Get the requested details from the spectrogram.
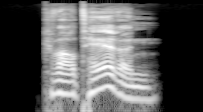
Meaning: inflection of quartär: 1. strong genitive masculine/neuter singular 2. weak/mixed genitive/dative all-gender singular 3. strong/weak/mixed accusative masculine singular 4. strong dative plural
- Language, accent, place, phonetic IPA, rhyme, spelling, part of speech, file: German, Germany, Berlin, [kvaʁˈtɛːʁən], -ɛːʁən, quartären, adjective, De-quartären.ogg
